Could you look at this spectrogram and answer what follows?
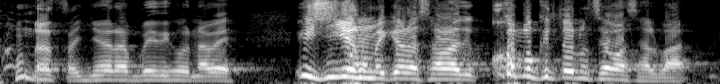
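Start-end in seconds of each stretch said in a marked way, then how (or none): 1.5-2.3 high, loud mocking quote of the woman; imitating a stubborn old lady; defiant lady. Preacher voices a defiant lady. 2.4-3.5 incredulous retort. Retold or imitated. Preacher retells his own retort.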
